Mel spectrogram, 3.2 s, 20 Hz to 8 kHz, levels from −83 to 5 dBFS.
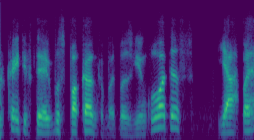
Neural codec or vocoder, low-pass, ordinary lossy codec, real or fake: codec, 16 kHz, 0.7 kbps, FocalCodec; 7.2 kHz; Opus, 16 kbps; fake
